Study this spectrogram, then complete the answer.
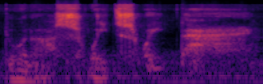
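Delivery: breathy ASMR whisper. Shown as a demonstration. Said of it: "she's A S M R ing".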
